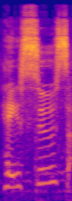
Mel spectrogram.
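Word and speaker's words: Jesús: it like it's hot hey Seuss my pronounces hey soos ah de ley de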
